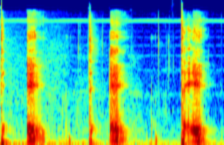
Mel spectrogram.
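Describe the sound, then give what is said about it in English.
Someone belches out the letters of the alphabet one at a time: three rough, gravelly belched syllables about a second apart, each starting with a sharp gulp or click, fairly loud. “I can belch the alphabet.”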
